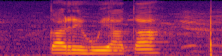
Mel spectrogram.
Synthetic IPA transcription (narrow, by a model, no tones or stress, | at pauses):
kʼarɪɦʊjakʼa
